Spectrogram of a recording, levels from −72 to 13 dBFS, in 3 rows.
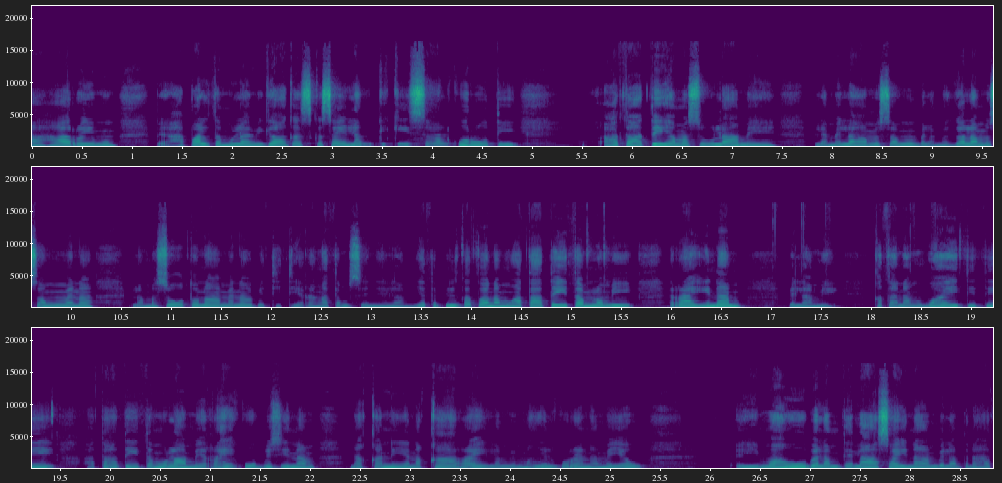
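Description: Nothing in this recording stands out as a technical fault, so there's nothing to flag here.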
